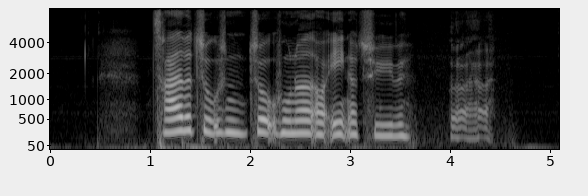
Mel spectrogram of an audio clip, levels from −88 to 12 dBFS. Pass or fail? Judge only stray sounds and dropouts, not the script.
fail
